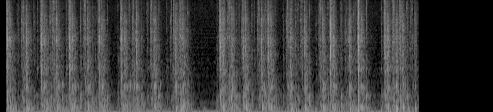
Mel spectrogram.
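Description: Typewriter typing: a fast run of keystrokes with a brief lull about halfway through, then more keystrokes that stop abruptly a little after five seconds.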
